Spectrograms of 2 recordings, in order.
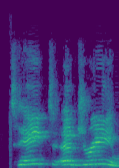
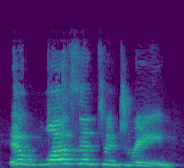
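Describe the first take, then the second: First: "Tain't" said as one clipped word, dialect style, slow; folksy dialect "Tain't". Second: Said in the usual way. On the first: Shown as a demonstration. Teacher demonstrates the dialect for the class, "Tain't" said slowly. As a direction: drop the "it" and slide into "Tain't a dream". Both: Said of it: "Like, it ain't a dream".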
